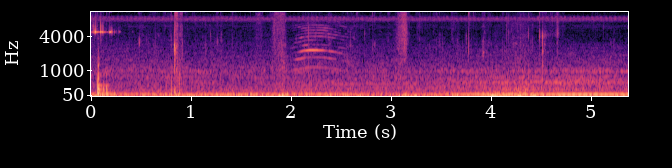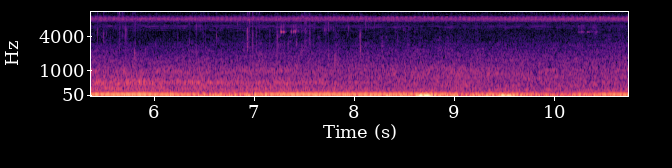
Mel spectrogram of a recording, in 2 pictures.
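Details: Cat being treated to Bataras fried chicken while eating; one brief clear meow early on, then low droning hum with occasional clicks and knocks of eating and handling.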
